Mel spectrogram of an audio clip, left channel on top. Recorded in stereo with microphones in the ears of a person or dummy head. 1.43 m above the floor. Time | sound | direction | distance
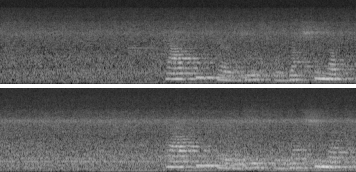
1.6 | a woman speaking | 80° left | 2.5 m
